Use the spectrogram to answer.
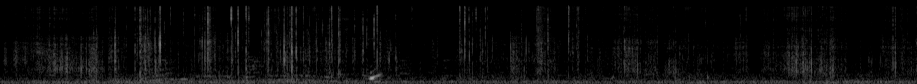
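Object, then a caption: Thin plastic sheeting over a carpet roll. Thin clear plastic sheeting wrapped around a green carpet roll is grabbed, crinkled and rubbed with fingers and long painted nails. A continuous bright crackling and crinkling is heard, with dense rustling and sharper snaps standing out, including a loud pop near the middle.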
